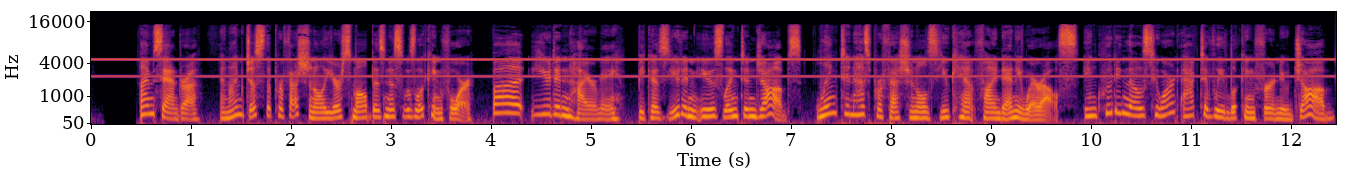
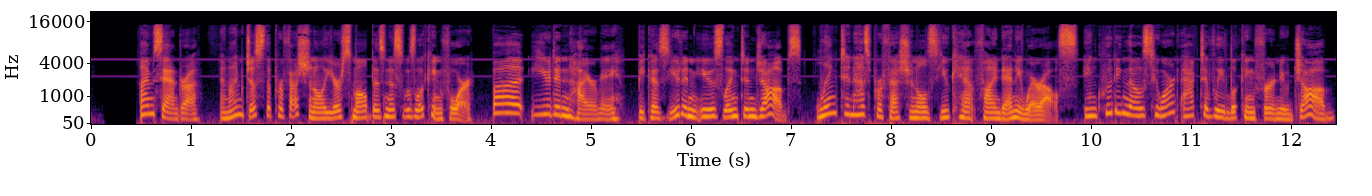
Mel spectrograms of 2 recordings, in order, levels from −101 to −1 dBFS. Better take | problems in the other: second | high-pitched whine; loud; throughout; 4.5 kHz, 9 dB below the speech; faint in the second

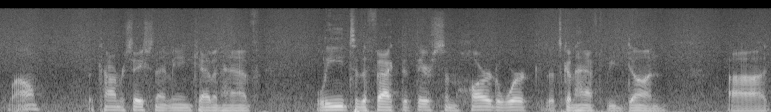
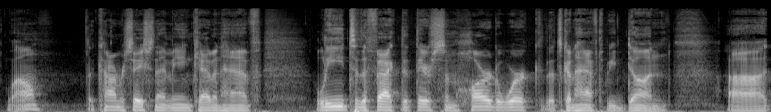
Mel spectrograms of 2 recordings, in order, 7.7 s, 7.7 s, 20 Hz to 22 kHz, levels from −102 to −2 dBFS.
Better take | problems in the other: second | hiss; noticeable; throughout; 15 dB below the speech

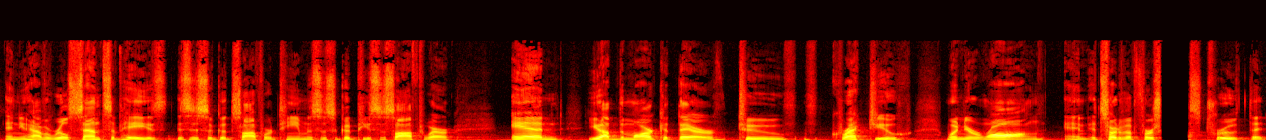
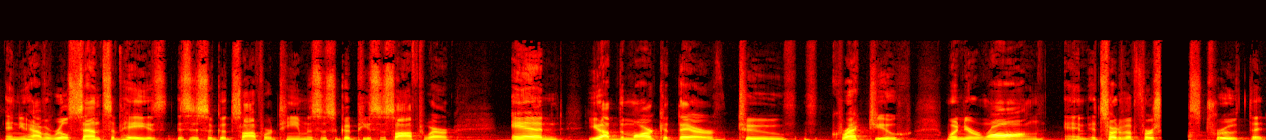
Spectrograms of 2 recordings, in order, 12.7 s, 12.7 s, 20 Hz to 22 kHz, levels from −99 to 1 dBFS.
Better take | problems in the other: neither | audio cutting out; at 12 s; the same in both

